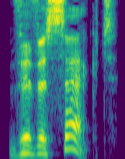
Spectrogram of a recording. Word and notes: vivisect: British English

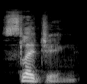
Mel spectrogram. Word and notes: sledging: British English

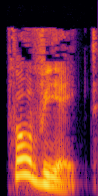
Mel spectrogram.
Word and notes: foveate: British English

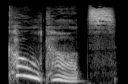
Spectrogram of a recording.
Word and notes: cold cuts: British English

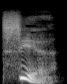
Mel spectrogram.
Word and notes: seer: British English

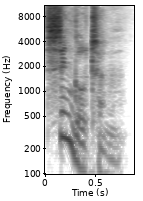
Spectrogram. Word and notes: singleton: British English

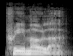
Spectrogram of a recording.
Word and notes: premolar: British English

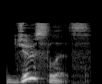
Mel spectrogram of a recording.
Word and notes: juiceless: British English

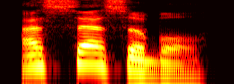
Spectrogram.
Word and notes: assessable: American English

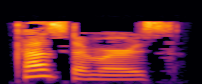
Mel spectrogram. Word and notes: customers: British English

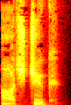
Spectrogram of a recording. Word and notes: archduke: British English

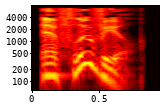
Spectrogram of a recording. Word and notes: effluvial: British English

